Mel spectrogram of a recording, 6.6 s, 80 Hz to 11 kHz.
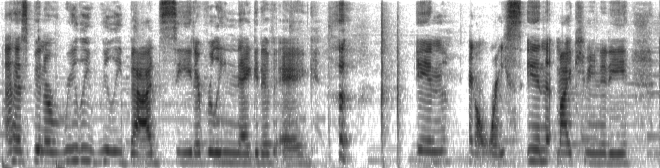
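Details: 24-year-old woman with Tourette syndrome; a recurring vocal tic phrase occurs mid-sentence. Vocal tic (Tourette syndrome).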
